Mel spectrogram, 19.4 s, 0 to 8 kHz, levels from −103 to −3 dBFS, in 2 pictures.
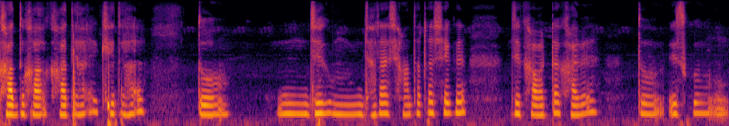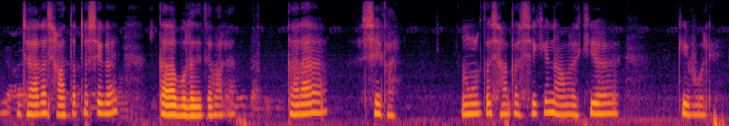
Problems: background sounds at intervals, background conversations at intervals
